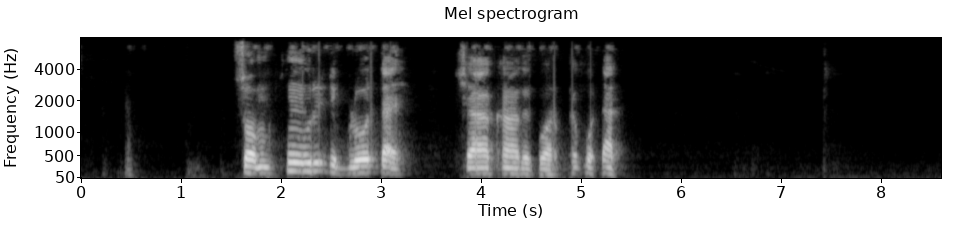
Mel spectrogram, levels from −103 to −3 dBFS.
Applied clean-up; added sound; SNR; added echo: neural mask model DeepFilterNet 3.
